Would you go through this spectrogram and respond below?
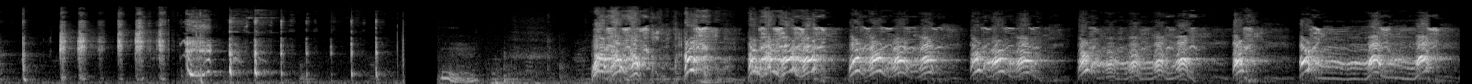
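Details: Chihuahua barking: a fast volley of short, sharp yaps, a brief lull, then a steady run of louder barks in clusters about once a second.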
